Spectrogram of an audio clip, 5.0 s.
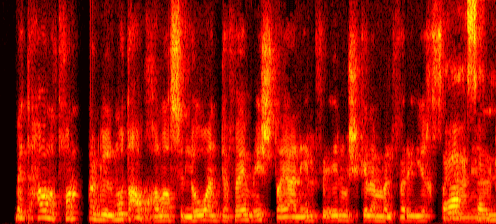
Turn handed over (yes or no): yes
